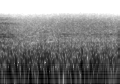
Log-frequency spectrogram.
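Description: Steady, dense wind buffeting the microphone on a fell walk near High Stile and High Crag, Buttermere, a continuous low rumbling roar with no pauses for the whole second.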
